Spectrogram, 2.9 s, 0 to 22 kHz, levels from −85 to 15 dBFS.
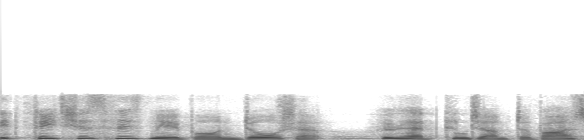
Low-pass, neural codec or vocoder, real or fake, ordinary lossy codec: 7.2 kHz; codec, 16 kHz, 0.5 kbps, FunCodec, trained on Chinese and English, 25 frames a second; fake; AAC, 32 kbps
